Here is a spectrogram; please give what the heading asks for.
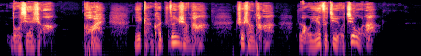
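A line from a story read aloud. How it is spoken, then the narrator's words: Tense, urgent. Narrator (Chinese): 马上很紧张的说道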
